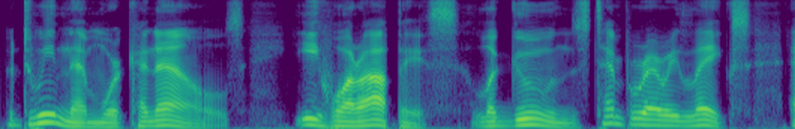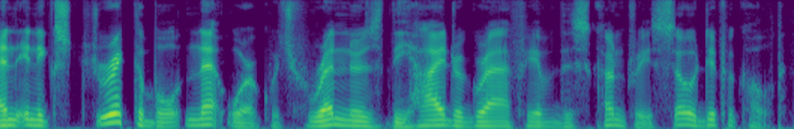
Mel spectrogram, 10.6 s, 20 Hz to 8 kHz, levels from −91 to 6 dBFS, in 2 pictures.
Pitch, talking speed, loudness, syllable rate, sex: 110 Hz, 115 wpm, -21 LUFS, 4.4 syllables/s, male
